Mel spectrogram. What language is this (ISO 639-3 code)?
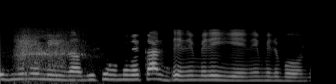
pan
